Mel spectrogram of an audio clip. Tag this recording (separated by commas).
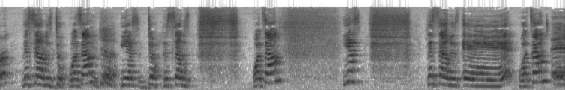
Speech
